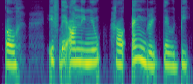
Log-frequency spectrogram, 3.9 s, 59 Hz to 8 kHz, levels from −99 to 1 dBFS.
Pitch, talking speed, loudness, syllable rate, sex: 210 Hz, 155 wpm, -17 LUFS, 4.7 syllables/s, female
